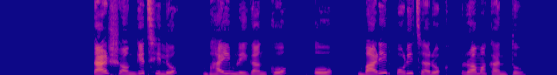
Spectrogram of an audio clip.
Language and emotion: Bengali, neutral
